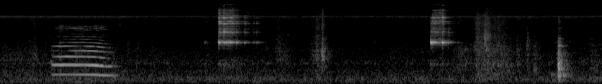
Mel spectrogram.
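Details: Indoor rescued cat waiting for its late morning meal gives one clear, slightly descending meow, followed by bright clinking and tapping sounds like dishes in a small room.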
